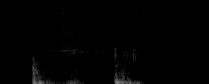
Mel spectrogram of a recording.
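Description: Two footsteps thud dully on old wooden floorboards, about a second apart.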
